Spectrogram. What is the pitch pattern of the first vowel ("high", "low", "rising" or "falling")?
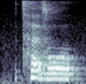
falling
